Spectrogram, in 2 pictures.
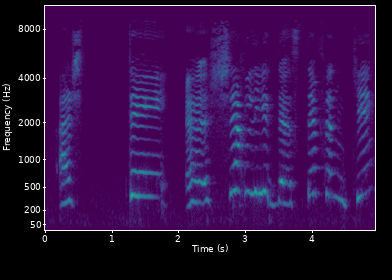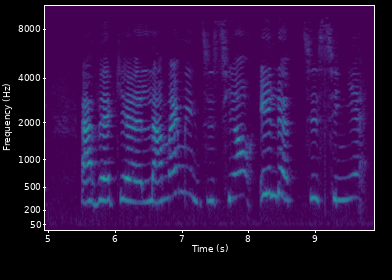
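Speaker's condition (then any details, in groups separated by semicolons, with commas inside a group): Ataxia; degenerative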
